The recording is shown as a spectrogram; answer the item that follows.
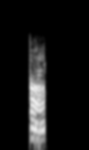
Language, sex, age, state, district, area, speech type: Marathi, male, 60+, Maharashtra, Thane, urban, conversation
